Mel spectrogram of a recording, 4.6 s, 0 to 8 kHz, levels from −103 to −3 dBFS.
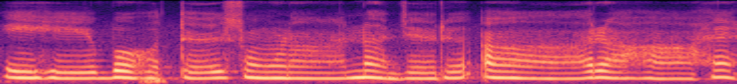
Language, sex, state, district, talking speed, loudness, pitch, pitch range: Punjabi, female, Punjab, Kapurthala, 90 wpm, -16 LUFS, 215 Hz, 205-230 Hz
